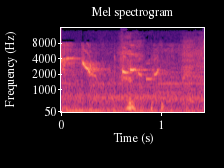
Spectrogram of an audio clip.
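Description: A parrot mimics robotic beeps and whistles like Star Wars' R2, in a quick burst of bright warbling chirps and short blips, fairly quiet, with no one talking.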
